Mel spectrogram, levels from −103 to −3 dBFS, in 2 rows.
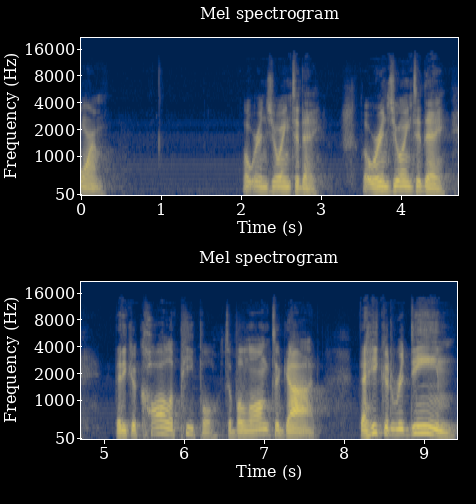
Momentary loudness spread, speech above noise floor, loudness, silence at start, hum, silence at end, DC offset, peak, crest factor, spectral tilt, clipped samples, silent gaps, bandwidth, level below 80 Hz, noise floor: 13 LU; 46 dB; -28 LUFS; 0 s; none; 0 s; under 0.1%; -6 dBFS; 24 dB; -6 dB/octave; under 0.1%; none; 11.5 kHz; -66 dBFS; -73 dBFS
